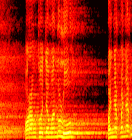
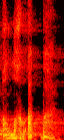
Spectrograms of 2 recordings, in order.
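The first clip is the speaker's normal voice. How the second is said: normal talking voice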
